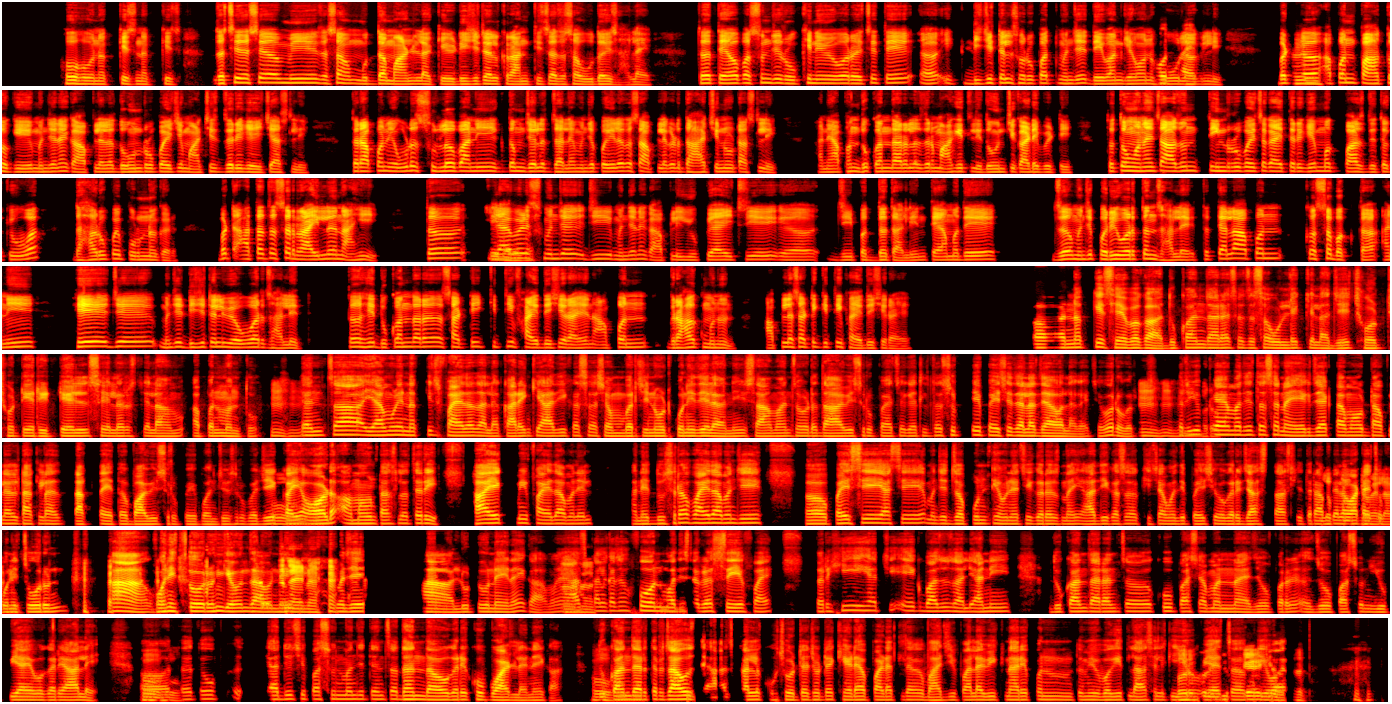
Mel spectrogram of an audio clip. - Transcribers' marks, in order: other background noise; in English: "बट"; unintelligible speech; laughing while speaking: "आपण दुकानदाराला"; in English: "बट"; in English: "रिटेल सेलर्स"; in English: "एक्झॅक्ट अमाऊंट"; in English: "ऑड अमाउंट"; chuckle; unintelligible speech; laughing while speaking: "अर्थ नाही ना"; laughing while speaking: "कोणी चोरून घेऊन जाऊ नये"; background speech; laughing while speaking: "यू-पी-आयचं"; chuckle
- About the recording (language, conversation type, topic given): Marathi, podcast, डिजिटल चलन आणि व्यवहारांनी रोजची खरेदी कशी बदलेल?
